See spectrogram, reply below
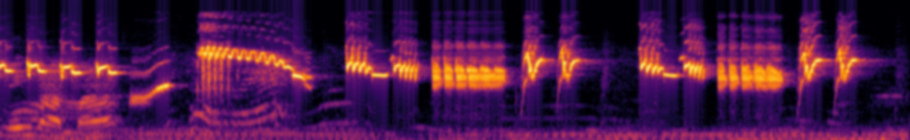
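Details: Varied 'seribu suara' singing from an Asian pied starling (jalak suren): a long descending whistle, grating buzzy phrases and quick sharp chips, alternating in short loud bursts over faint background music.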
